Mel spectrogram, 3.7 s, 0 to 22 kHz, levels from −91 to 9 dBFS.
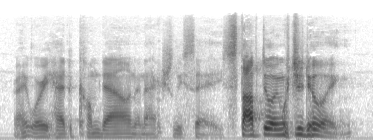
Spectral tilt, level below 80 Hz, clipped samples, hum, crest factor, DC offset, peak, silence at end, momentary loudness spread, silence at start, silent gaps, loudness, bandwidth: -4.5 dB/octave; -62 dBFS; under 0.1%; none; 22 dB; under 0.1%; -2 dBFS; 0.25 s; 18 LU; 0.15 s; none; -23 LUFS; 14.5 kHz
